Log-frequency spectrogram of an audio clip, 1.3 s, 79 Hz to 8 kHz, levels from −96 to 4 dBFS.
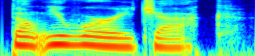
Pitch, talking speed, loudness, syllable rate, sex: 185 Hz, 190 wpm, -15 LUFS, 4.3 syllables/s, female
